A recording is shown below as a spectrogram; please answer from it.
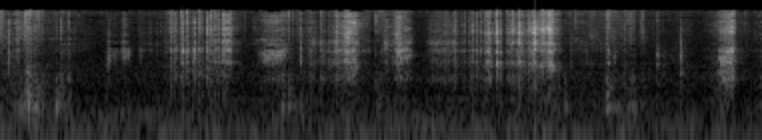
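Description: A dry, solid white soap bar held in the fingers has its edge scraped with a metal utility blade, shaving off fine powdery flakes. Repeated short, bright, dry scraping strokes rasp and crackle with little low end and almost no ring after each pass.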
